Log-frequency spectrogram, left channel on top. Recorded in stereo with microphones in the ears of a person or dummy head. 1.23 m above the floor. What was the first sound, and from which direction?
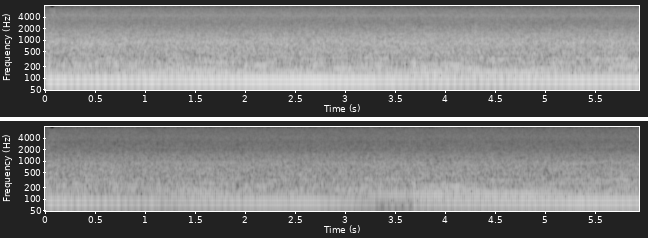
Only background noise.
